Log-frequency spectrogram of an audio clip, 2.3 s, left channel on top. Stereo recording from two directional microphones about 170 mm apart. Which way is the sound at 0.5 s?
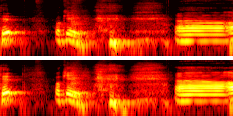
20° right (ahead or behind).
